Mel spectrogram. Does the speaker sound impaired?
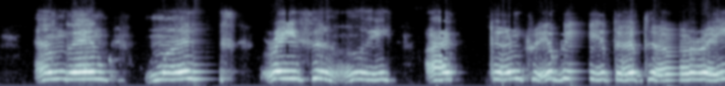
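Yes: cerebral palsy.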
